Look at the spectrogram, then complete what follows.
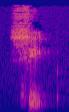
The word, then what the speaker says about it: sheep: I, E. I, E. Ship, sheep. Ship, sheep. Just listen very carefully to that.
